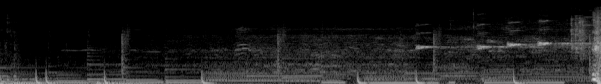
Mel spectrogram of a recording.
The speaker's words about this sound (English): I was whistling.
